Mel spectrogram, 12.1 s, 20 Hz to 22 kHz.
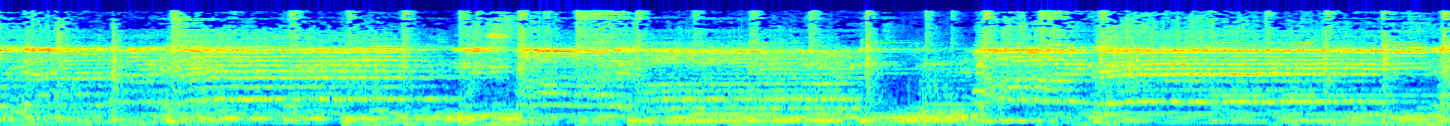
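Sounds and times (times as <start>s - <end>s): woman singing through microphone: 0.0s - 7.4s, 8.1s - 12.0s
band accompaniment: 0.0s - 12.0s
congregation singing along: 0.0s - 12.0s.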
